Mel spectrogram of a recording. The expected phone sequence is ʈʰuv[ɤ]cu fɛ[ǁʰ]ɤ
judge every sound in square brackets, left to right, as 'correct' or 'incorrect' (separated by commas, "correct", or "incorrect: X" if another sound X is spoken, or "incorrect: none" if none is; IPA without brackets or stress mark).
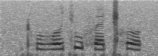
correct, correct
